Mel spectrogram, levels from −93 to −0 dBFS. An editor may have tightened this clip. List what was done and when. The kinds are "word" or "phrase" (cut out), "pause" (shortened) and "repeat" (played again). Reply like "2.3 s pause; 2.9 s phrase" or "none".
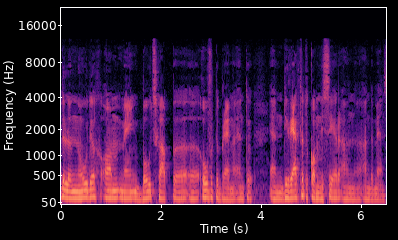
none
